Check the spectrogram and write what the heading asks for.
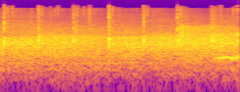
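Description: Table tennis ball clicking sharply off bats and table, several irregular clicks, over the steady din of a busy hall with voices and other games.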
